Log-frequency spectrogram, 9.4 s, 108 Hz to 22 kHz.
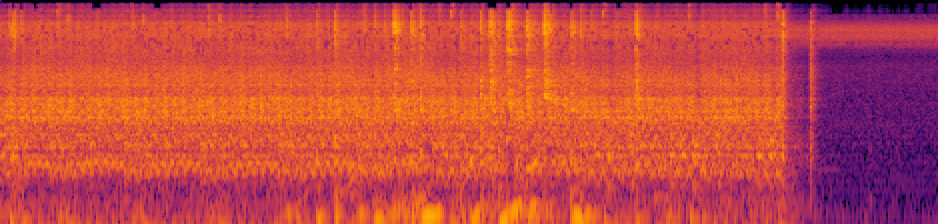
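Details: Third-gen street car V8 with new third set of spark plug wires and EGR block-off plate, just refueled: catches and runs unevenly with stumbling pulses for several seconds, then dies. Timing uncertain; carburetor has no fuel pressure, fueling suspected.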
